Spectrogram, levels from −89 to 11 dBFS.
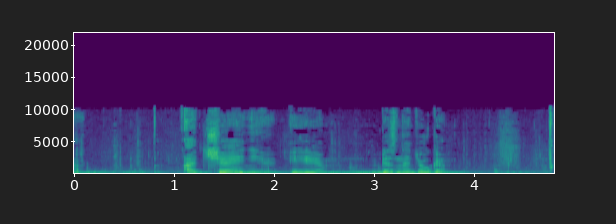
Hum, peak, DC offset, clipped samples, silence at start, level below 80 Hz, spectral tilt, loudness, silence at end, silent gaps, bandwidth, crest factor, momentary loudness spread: none; -2 dBFS; under 0.1%; under 0.1%; 0 s; -58 dBFS; -4.5 dB/octave; -23 LUFS; 0 s; none; 11 kHz; 22 dB; 18 LU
